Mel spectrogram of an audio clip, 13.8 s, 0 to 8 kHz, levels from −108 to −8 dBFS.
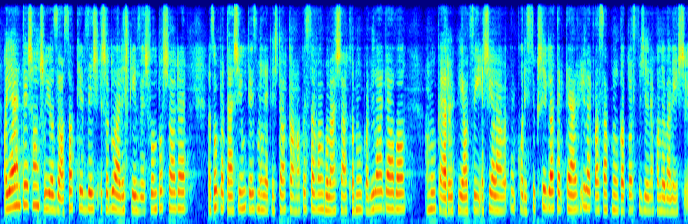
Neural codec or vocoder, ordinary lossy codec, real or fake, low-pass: codec, 24 kHz, 1 kbps, SNAC; none; fake; 7.2 kHz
